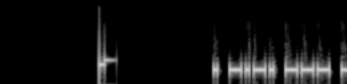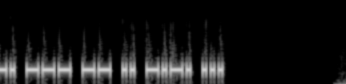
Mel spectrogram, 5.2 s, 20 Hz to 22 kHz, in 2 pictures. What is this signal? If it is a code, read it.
Morse code, heard as a keyed tone, about 38 wpm, 700 Hz. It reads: ECONOMICS
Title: Sentences from Top 1000 Words - Review Part 3 - New Word Drill - 40wpm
